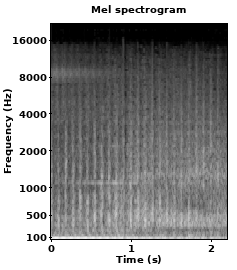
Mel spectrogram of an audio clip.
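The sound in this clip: Helicopter rotor noise: a loud, steady, rhythmic thumping of rapid blade pulses over a deep, continuous engine rumble throughout.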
